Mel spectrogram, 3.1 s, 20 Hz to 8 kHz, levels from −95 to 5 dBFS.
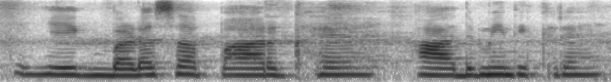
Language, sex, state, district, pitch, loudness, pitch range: Hindi, female, Chhattisgarh, Raipur, 210 Hz, -17 LUFS, 200-210 Hz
